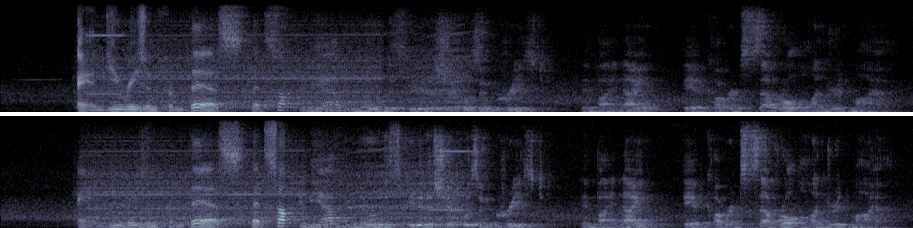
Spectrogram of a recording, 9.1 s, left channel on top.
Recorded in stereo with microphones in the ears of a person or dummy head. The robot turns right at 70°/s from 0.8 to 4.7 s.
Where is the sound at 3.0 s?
160° right, 3 m; by 8.9 s 35° right, 3 m.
